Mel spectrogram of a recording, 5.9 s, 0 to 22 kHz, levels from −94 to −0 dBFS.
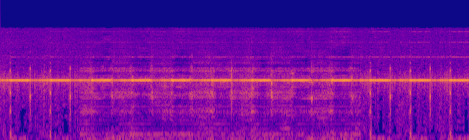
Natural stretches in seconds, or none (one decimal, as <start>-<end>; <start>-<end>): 0.0-1.0; 4.5-5.9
